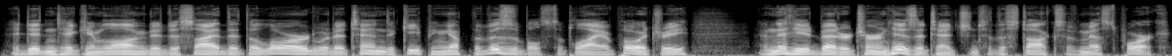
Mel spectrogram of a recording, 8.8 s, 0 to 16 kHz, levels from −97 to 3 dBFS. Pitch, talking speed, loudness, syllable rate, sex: 105 Hz, 230 wpm, -18 LUFS, 5.6 syllables/s, male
